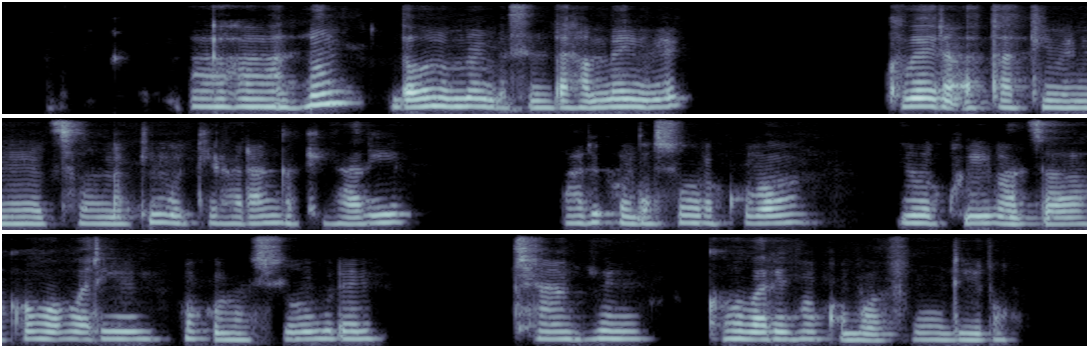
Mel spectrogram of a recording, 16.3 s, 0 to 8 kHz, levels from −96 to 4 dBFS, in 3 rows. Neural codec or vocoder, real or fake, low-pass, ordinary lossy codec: codec, 32 kHz, 1.9 kbps, SNAC; fake; 7.2 kHz; Opus, 64 kbps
